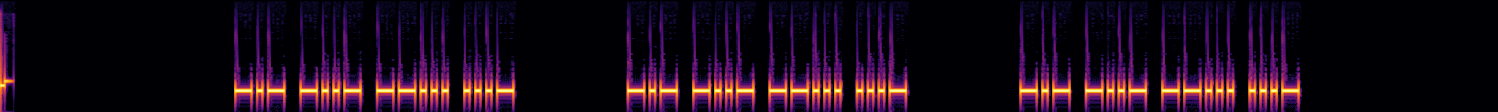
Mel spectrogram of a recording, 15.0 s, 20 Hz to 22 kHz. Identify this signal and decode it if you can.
Morse code, heard as a keyed tone, about 22 wpm, 700 Hz. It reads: KX7V KX7V KX7V
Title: USA Call Signs - 4 Characters - Repeated 3x - 22wpm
